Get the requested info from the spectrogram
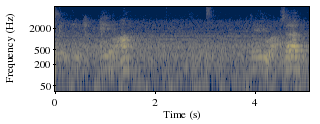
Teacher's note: You has got the weak form of you, the neutralization vowel.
